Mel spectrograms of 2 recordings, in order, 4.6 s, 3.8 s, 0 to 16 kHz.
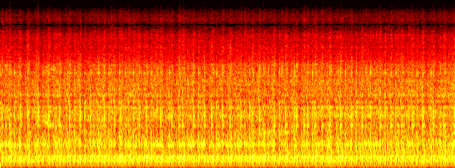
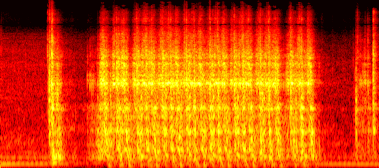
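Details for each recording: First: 70HP two-stroke Mercury outboard on a 1967 Duo boat, running on water hose ears with battery, not hot: steady, busy idle with even beat, no misses, knocks or grinding; hard starting but runs very well once running. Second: 70HP two-stroke Mercury three-cylinder outboard on a 1967 Duo boat, not starting from fuel starvation though all cylinders spark: labored, uneven whining cranking for two seconds then stops as battery dies; corroded terminals possibly also blamed.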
